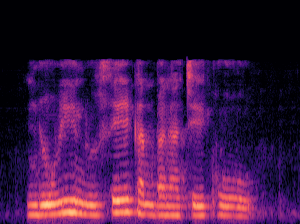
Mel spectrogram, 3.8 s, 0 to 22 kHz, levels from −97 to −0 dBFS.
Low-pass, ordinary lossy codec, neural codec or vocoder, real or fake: 7.2 kHz; AAC, 32 kbps; codec, 24 kHz, 3 kbps, HILCodec; fake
